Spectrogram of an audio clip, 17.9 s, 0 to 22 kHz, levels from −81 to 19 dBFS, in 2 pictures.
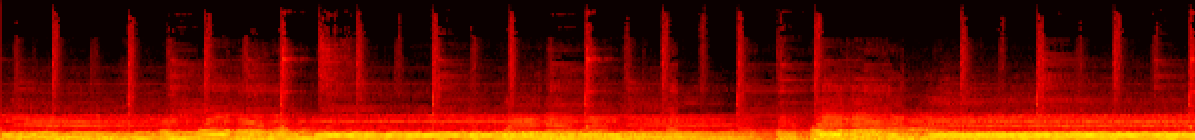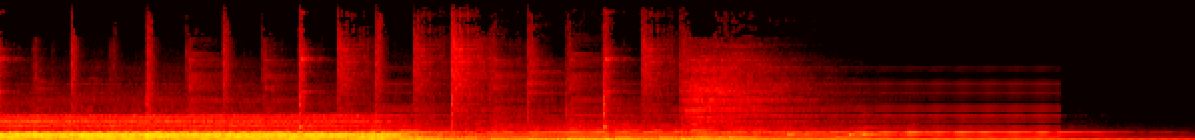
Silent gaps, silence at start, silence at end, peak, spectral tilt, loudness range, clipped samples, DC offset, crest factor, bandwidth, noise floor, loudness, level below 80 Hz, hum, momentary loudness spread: none; 0 s; 0 s; -2 dBFS; -6.5 dB/octave; 12 LU; under 0.1%; under 0.1%; 14 dB; 19.5 kHz; -35 dBFS; -15 LUFS; -28 dBFS; none; 14 LU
